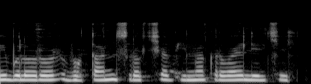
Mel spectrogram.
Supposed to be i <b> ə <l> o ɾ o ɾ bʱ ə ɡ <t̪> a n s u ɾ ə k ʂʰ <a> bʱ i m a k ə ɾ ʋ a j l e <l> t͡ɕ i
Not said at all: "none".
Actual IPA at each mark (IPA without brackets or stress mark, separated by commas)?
b, l, t̪, a, l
